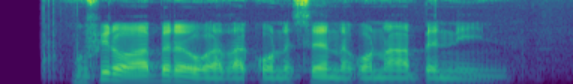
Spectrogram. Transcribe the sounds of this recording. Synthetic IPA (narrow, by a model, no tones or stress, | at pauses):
mofiɾɔwabɛɾɛoɣaðakɔnesɛnɛɣɔnabɛnin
